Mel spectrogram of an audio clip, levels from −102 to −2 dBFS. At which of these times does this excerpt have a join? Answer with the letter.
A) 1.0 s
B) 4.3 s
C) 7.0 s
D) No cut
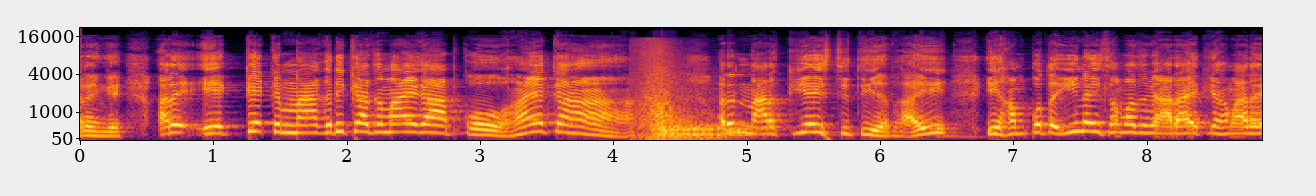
B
